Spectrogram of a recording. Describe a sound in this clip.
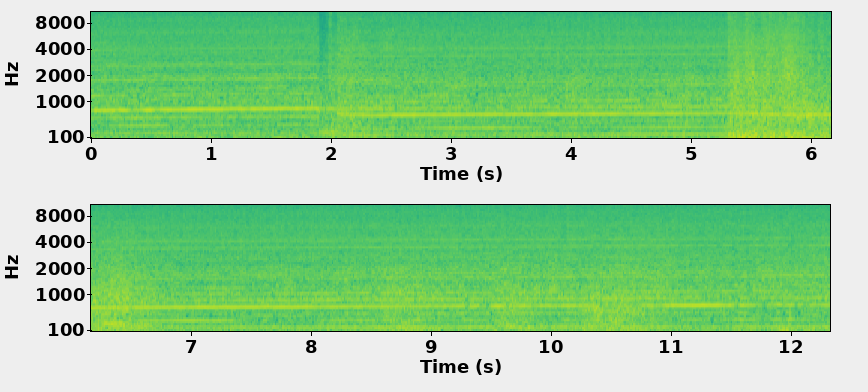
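Wind rushes past a fast-moving car.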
